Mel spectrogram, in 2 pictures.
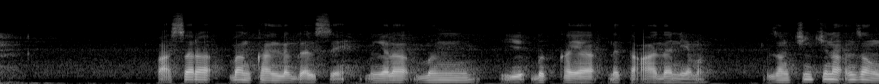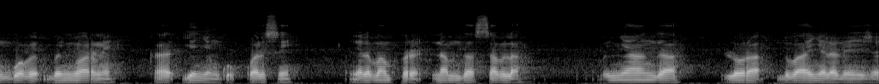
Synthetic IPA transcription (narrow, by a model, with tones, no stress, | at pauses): pa̰˨ʔsa˦ɾa˦ba˦ŋ˨ka˦nlɨ˨ɡa˨lɨ˨sɨ̰˨bɛ˨ɲɛ˦la˦bɨ˦n | jɛ˨bɨ˦ka˦ja˦nɨ˦ta̰˨ʔa̰˦da˦nɪ˨jɛ˨ma̰˨ | bɛ˨za˨ŋt͡ʃi˦nt͡ʃi˦na˦n̩˦za˦ŋɡɔ˦bɨ˦bɛ˦ɲɔ˦ɾɨ˦nɨ˨ | ka̰˦jɛ˦ɲɨ˨ŋɡʊ̰˨ka˦lɨ˦sɨ˦ | bɛ̰˨ɲɛ˨la˦ba˦npɨ˨ɾɨ˨na˦m˦da˦sa˦bɨ˦la˨ | bɛ˦ɲaː˦ŋ˦ɡa˦ | lo˦ɾa˨dɨ˨baː˦ɲɛ˦la˦dɨ˦n˦ʒɛ˨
